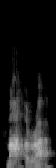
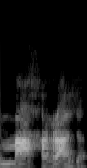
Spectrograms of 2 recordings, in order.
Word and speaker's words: Maharaja: Mahara. What is it? You haven't said it right yet. Ever. The modern day Maharaja. There you go. Boom. With the tongue roll.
